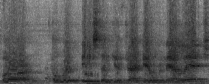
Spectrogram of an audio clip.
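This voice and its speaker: A man with an American accent and a high pitch speaks at a very slow pace, with audible room echo and noticeable background noise. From southern West Virginia coal fields, Wyoming County. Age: 80s+. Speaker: blues musician and former coal miner. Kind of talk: interview.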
